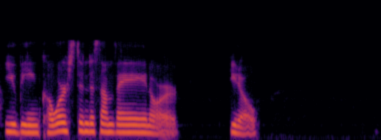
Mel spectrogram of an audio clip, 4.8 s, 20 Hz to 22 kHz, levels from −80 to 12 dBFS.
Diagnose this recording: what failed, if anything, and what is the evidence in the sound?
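No fault detected.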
